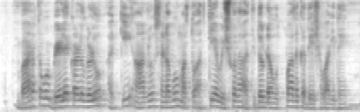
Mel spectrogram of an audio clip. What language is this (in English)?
Kannada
